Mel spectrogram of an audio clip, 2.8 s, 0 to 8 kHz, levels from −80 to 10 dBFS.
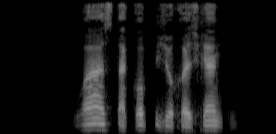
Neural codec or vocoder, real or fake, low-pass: none; real; 7.2 kHz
